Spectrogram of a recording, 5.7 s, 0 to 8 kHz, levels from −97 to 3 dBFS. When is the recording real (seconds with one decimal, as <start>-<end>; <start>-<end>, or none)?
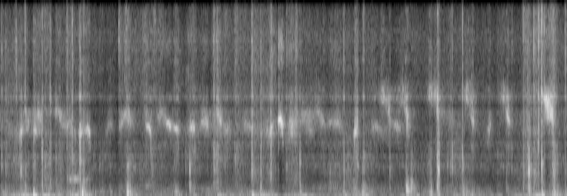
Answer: none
